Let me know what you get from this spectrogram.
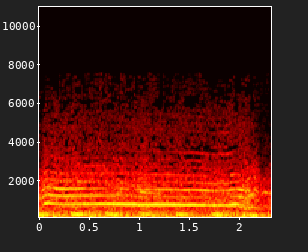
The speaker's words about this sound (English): They're shouting something. I can hear them. It sounds satanic.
